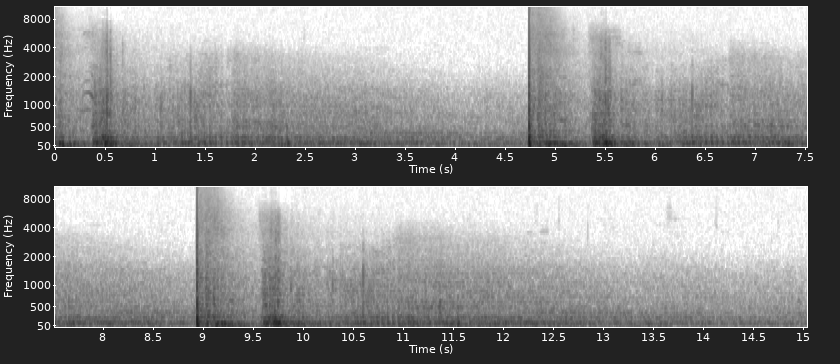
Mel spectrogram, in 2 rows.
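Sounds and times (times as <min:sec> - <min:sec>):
fireworks sharp bangs: 0:00.0 - 0:03.7, 0:04.7 - 0:12.8
dull fireworks boom: 0:00.0 - 0:14.2.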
